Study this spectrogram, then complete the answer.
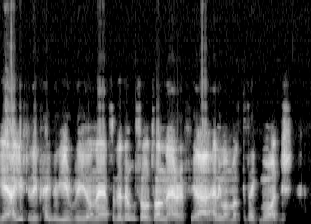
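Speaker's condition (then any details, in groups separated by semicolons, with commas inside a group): Cerebral palsy; wheelchair user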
